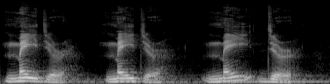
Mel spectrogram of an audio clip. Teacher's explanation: en la sílaba donde no está la schwa, como en este caso may, se pronuncia fuerte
